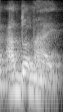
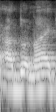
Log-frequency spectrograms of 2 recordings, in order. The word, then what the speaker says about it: Adonai: Cada vez que você vê elas escritas, você pronuncia Adonai. Você lê Yud Hei Vav Hei, pronuncia Adonai, que não tem nada a ver com essas letras.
